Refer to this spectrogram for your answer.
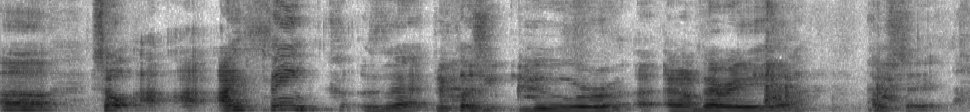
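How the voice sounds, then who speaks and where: With audible room echo, a man at a fairly high pitch makes very wide pitch swings and big swings in loudness, pausing long and often. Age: 70s. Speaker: audience member asking a question. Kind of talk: audience Q&A comment. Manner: halting, many fillers.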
